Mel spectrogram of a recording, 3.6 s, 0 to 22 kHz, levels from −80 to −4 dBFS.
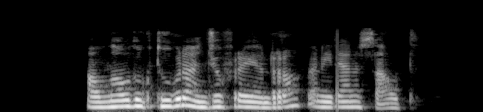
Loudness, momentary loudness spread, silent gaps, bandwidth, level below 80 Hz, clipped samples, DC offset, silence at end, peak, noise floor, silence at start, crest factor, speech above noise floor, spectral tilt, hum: -17 LUFS; 14 LU; none; 7.4 kHz; -60 dBFS; under 0.1%; under 0.1%; 0.65 s; -2 dBFS; -88 dBFS; 0.65 s; 16 dB; 72 dB; -7.5 dB/octave; none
